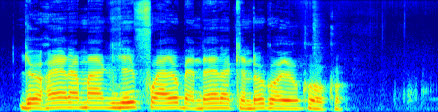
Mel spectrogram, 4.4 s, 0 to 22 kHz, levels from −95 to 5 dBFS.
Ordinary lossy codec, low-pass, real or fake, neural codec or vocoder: none; none; real; none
